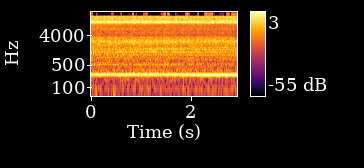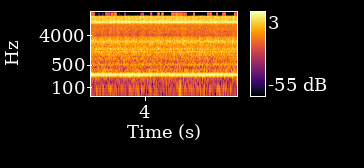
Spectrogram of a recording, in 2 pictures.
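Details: 2006 Acura MDX 3.5L VTEC V6 at idle: clear, constant high-pitched whine well above the engine note from the old failing alternator.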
